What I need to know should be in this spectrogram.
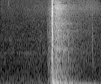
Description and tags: Ground hit
sound of something hitting ground
hard, ground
